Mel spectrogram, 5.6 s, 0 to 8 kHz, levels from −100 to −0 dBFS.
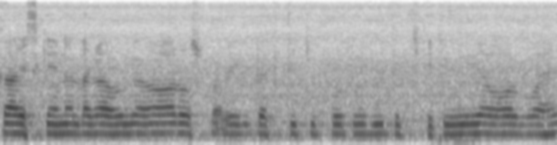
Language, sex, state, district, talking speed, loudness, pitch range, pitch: Hindi, male, Bihar, Begusarai, 215 wpm, -36 LUFS, 150-155 Hz, 155 Hz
